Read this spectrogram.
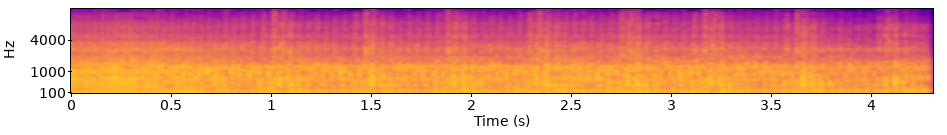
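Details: Used Honda HRX217HXA self-propelled mower, started on choke. It idles with an uneven beat that rises and falls as the throttle lever moves back and forth, despite a cleaned carb, new filter, plug and gas. Idle surging (hunting).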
